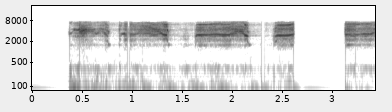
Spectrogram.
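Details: Shouting osprey on a nest in the Arkaig Community Forest, 26 August 2020 afternoon, greeting the male bringing a live mackerel; camera recording. Strained whistled calls fall in uneven bursts of varying length, with faint rumbling underneath.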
